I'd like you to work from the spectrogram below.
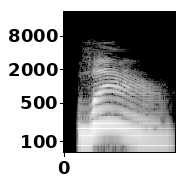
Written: val

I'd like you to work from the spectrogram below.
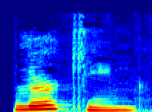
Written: lurking

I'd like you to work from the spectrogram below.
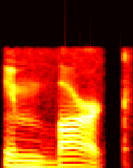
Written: embark

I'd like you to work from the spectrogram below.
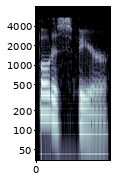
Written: photosphere

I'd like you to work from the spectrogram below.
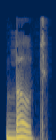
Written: boatless

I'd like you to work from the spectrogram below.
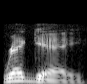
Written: reggae

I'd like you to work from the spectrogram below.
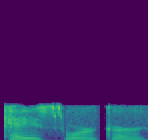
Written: caseworker

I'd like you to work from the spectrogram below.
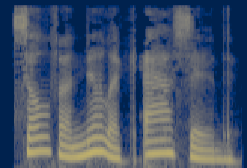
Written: sulfanilic acid

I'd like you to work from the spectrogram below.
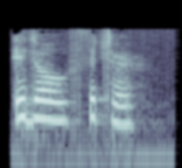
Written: id ul fitr

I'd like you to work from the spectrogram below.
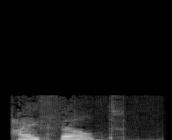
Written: Highveld

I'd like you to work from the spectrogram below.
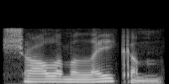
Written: Aleichem

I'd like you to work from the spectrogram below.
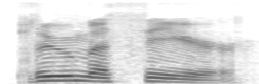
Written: plumassier

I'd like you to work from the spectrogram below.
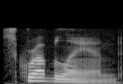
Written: scrubland

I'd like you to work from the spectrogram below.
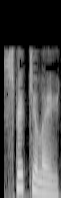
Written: spiculate

